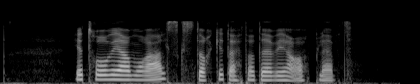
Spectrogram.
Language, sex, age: Norwegian, female, 26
